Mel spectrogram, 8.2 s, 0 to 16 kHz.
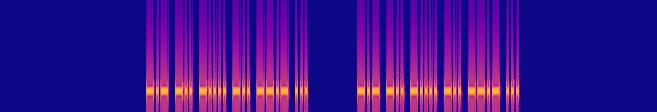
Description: Morse code, heard as a keyed tone, about 40 wpm, 700 Hz. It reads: KD6DQS KD6DQS
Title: USA Call Signs - 6 Characters - Repeated 2x - 40wpm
